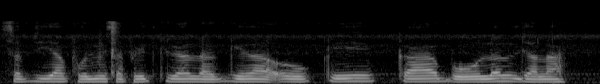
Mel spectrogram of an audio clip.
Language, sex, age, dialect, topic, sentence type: Bhojpuri, male, 25-30, Western, agriculture, question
